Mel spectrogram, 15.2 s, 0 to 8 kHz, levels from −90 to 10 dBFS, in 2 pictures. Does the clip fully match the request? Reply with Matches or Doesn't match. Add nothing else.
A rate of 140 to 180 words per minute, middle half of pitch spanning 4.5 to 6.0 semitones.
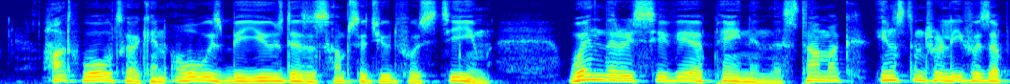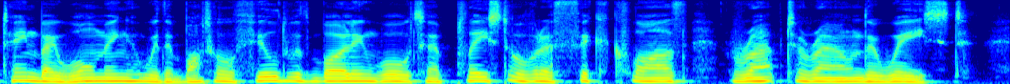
Doesn't match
